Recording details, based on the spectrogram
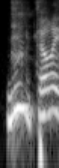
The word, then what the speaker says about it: bulletin: E a gente fala bu, né? O bu, é o U aqui, ó, do menu, né? Bulle. Bulletin, esse E quase que não fala, né?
